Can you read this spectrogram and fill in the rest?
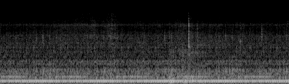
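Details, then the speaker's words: Scroll saw running, loud like a sewing machine as the blade undulates up and down; a steady, even low buzz with fast, regular chatter and no knocks or scraping. Normal running. "it's gonna be loud kind of like a sewing machine this blade undulates up and down"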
